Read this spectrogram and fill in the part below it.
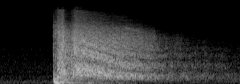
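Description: A single loud gunshot cracks in an Arma 3 military simulation mission, bursting suddenly and then rolling off in a long, fading echo over about two seconds, with no voices.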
